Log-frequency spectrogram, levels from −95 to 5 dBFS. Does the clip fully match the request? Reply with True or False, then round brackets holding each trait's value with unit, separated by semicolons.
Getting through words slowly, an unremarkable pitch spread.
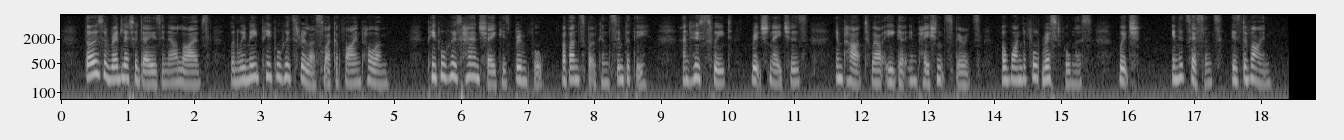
False (150 wpm; 4.4 semitones)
